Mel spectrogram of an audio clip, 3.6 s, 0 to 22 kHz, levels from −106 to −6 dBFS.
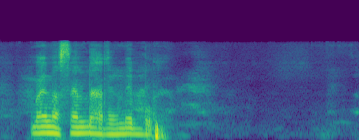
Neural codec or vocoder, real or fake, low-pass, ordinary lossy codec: codec, 44.1 kHz, 2.6 kbps, DAC; fake; 7.2 kHz; none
